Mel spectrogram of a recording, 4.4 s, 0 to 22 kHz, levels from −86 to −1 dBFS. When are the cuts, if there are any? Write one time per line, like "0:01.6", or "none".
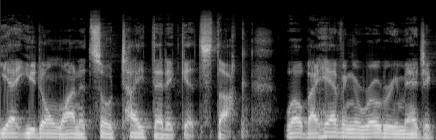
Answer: none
